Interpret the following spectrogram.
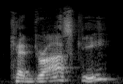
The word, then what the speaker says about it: Kedrosky: want to make sure i have it correct kedroski you got it okay perfect eric's the first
